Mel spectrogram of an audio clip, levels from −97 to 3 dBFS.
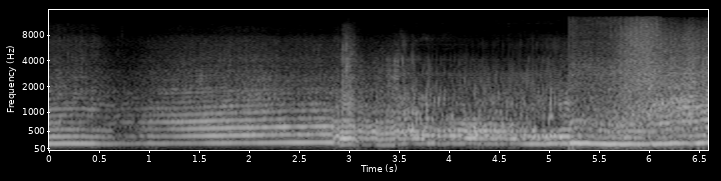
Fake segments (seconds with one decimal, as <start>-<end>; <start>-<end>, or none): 3.5-5.1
